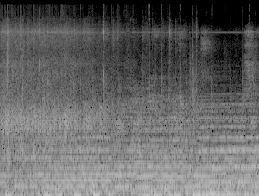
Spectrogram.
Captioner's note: applause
